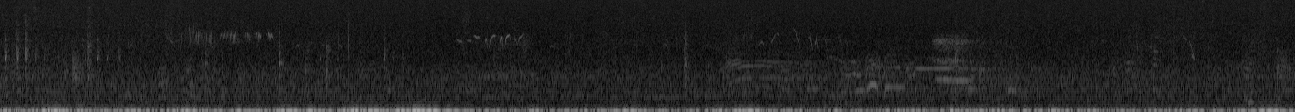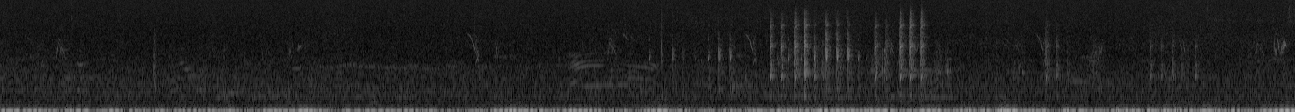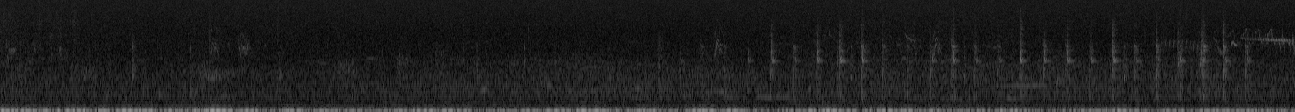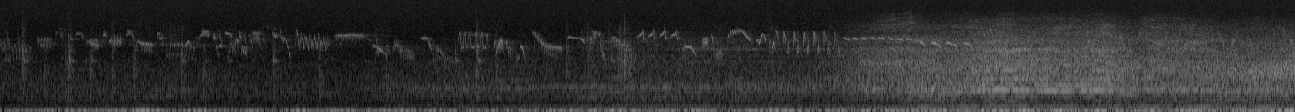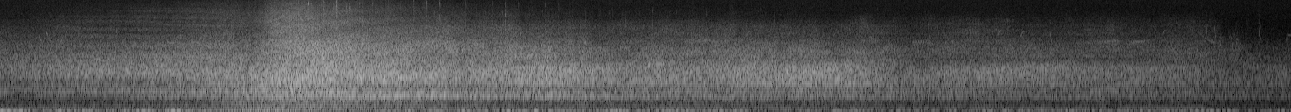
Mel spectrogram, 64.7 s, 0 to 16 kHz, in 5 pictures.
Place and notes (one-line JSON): {"title": "Village Atmosphere, Inwałd, Poland - (762 XY) Trembling lamppost", "date": "2021-04-24 13:35:00", "description": "Stereo recording of a distant village atmosphere from a perspective of a trembling lamppost on a windy day.\nRecorded with Rode NT4 on Sound Devices MixPre6 II.", "latitude": "49.87", "longitude": "19.41", "altitude": "308", "timezone": "Europe/Warsaw"}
